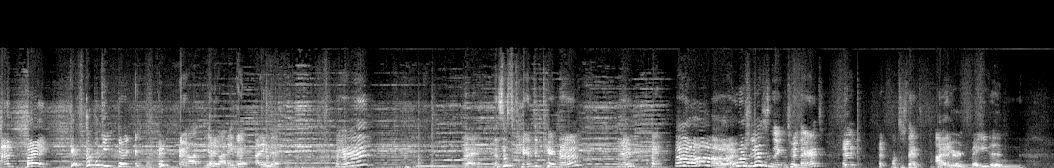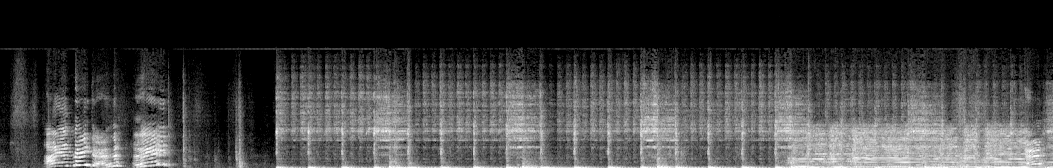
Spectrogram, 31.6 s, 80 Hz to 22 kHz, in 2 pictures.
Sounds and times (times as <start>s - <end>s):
Speech: 10.2s - 15.4s.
